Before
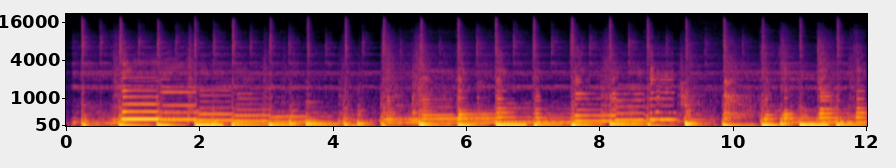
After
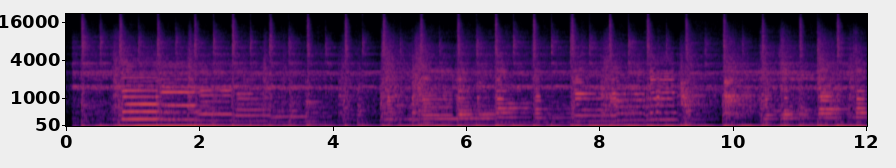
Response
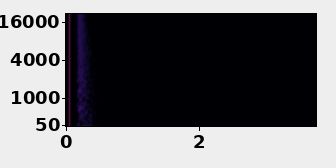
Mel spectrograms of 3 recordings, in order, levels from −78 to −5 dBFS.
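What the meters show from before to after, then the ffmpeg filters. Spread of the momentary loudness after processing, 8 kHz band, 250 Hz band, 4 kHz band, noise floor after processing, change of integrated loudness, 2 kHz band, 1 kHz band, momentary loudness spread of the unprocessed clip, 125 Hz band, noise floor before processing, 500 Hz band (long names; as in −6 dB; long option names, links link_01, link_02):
5 LU, −5.0 dB, −28.5 dB, −4.5 dB, −45 dBFS, −17.5 dB, −5.0 dB, −8.5 dB, 7 LU, −39.5 dB, −32 dBFS, −17.5 dB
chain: -filter_complex "[0:a]highpass=1000,aeval=exprs='(tanh(44.7*val(0)+0.65)-tanh(0.65))/44.7':channel_layout=same,asplit=2[link_01][link_02];[1:a]atrim=start_sample=2205,afade=type=out:start_time=0.44:duration=0.01,atrim=end_sample=19845[link_03];[link_02][link_03]afir=irnorm=-1:irlink=0,volume=2dB[link_04];[link_01][link_04]amix=inputs=2:normalize=0,volume=-5.5dB"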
